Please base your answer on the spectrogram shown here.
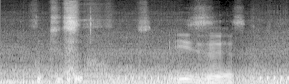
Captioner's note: laughs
